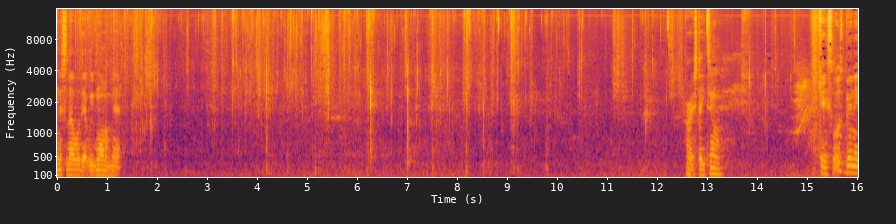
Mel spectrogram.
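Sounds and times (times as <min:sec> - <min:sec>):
spoon stirring chunky stew: 0:00.0 - 0:15.5
plastic liner crinkling: 0:00.0 - 0:16.0.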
